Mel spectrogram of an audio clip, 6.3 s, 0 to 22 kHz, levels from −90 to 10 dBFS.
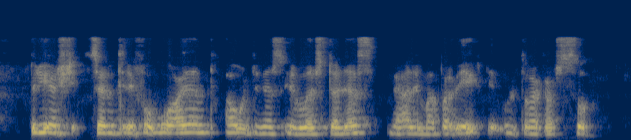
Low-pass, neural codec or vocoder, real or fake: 7.2 kHz; codec, 16 kHz, 4.8 kbps, FACodec; fake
